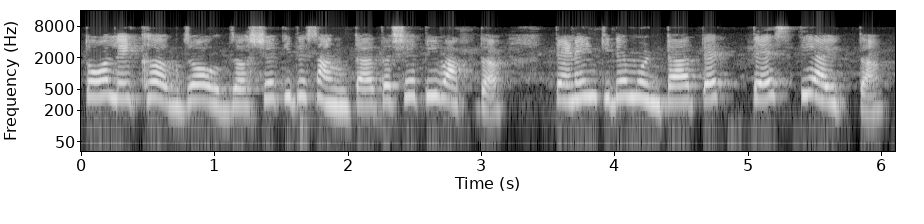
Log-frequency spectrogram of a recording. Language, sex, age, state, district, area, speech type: Goan Konkani, female, 18-30, Goa, Quepem, rural, spontaneous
